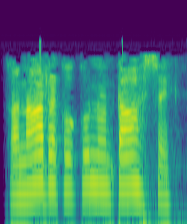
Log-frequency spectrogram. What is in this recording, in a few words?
did you come from town, mohawk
